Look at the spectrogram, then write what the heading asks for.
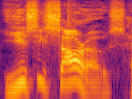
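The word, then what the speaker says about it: Juuse Saros: The Predators won 2-1 over the LA Kings last night in Los Angeles, as Yusei Saros, is that the way he pronounces? – Yusei Saros had 33 saves for a .971 save percentage, which is pretty good.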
